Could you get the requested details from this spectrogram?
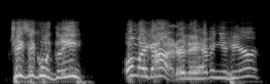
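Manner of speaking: a mock-hyped fan yelling Jason Quigley's name; Sam Navajero impression. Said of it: "taking that into his chest and going".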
